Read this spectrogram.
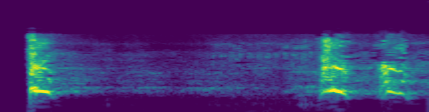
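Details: Female Belgian Malinois being worked in training in a back parking lot; one sharp bark, a pause of over a second, then two quick barks close together.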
